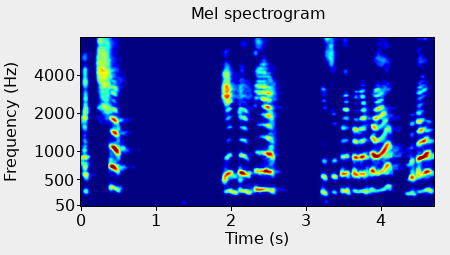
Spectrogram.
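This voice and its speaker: A woman's voice: high-pitched, little pitch movement, slow. A young woman teaching an exam-prep grammar lesson, asking questions and answering them herself.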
